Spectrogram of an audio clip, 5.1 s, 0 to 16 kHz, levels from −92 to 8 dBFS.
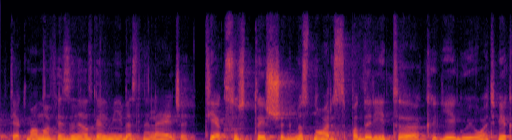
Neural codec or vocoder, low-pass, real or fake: none; 14.4 kHz; real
